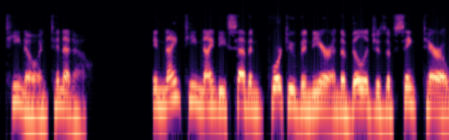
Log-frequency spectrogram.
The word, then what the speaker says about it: Porto Venere: portu veneer italian pronunciation pratu v nehr until 1991 portovenir is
